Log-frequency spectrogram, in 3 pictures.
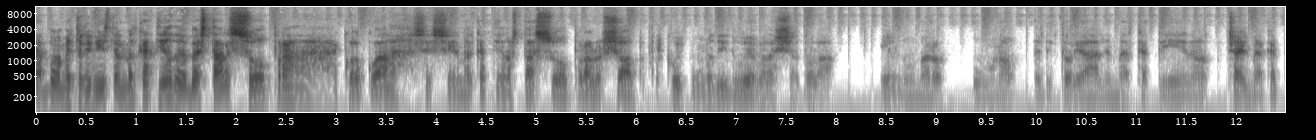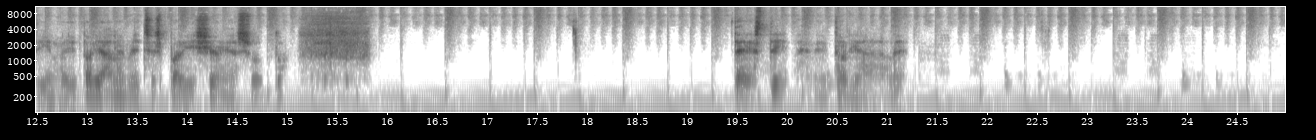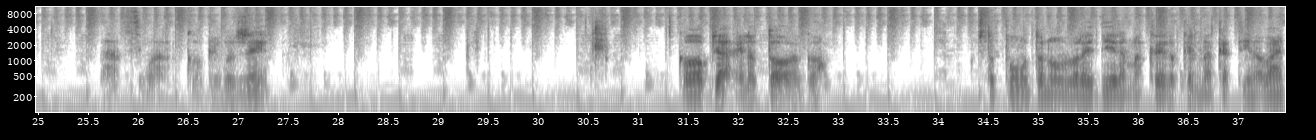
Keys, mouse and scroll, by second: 0.5 click, 1.6 scroll up 2, 2.2-2.9 scroll up 4, 3.5 middle click, 4.4 middle click, 6.9 scroll up 2, 8.3 click, 10.0 click, 10.3 click, 11.7 click, 12.8 click, 17.1 click, 18.5 click, 19.6 click, 20.5 click, 20.7 click, 22.4-24.7 drag, 26.3-28.5 drag, 30.4 ctrl+c, 31.9 Delete, 34.4 click, 35.5 click, 36.3 click.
